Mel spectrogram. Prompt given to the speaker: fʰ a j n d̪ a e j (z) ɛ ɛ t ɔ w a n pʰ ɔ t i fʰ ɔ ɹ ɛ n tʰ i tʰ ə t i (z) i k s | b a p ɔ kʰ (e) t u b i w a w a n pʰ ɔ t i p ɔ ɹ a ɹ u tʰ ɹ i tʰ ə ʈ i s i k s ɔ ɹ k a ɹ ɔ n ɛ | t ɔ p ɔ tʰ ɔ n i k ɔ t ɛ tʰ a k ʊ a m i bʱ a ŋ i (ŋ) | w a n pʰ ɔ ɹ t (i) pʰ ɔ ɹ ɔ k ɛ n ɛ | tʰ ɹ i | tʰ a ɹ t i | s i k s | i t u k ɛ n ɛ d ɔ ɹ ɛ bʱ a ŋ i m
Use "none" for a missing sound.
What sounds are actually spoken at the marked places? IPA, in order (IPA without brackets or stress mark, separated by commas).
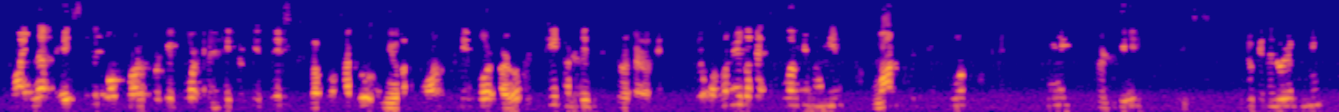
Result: s, s, a, m, i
